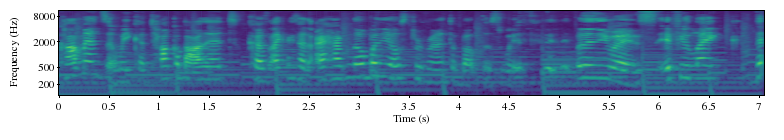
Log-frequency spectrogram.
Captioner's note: laugh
